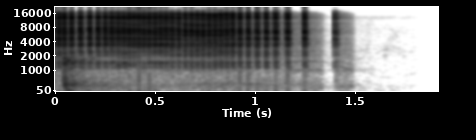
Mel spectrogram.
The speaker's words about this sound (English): Do I start reeling it in?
